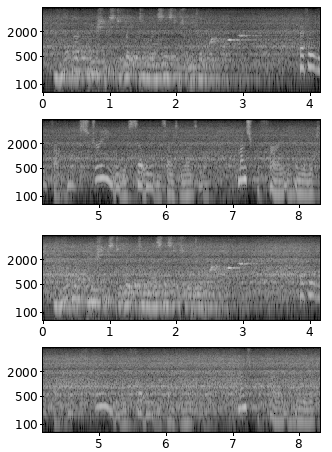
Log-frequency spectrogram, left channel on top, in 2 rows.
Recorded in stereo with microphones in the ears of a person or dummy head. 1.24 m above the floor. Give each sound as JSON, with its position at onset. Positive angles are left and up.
{"t": 0.1, "sound": "a man speaking", "side_deg": -45, "distance_m": 10.0}
{"t": 2.5, "sound": "a bird", "side_deg": -15, "distance_m": 0.6}
{"t": 3.9, "sound": "a woman speaking", "side_deg": 70, "distance_m": 0.8}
